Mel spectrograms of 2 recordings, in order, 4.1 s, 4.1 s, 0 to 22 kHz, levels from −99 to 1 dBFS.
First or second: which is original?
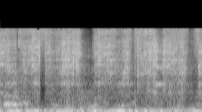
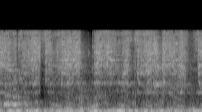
second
